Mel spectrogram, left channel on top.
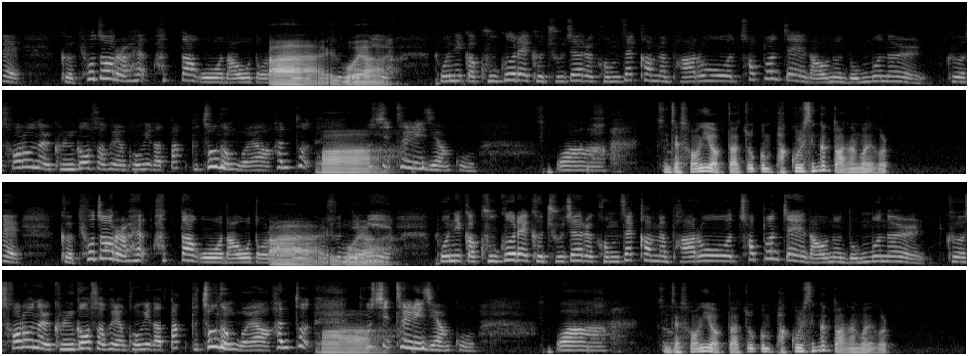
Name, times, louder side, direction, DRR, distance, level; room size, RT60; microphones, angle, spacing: voice 1, 0.0-3.9 4.2-14.9 15.2-15.8 16.2-16.5, right 4 dB, 60° right, 0.8 m, -27 dB
voice 2, 2.7-3.9 12.8-13.6 15.5-15.9 16.2-18.5, left 3 dB, 20° left, 0.4 m, -23 dB
4.9 x 3.4 x 3.2 m
head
